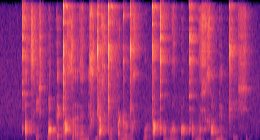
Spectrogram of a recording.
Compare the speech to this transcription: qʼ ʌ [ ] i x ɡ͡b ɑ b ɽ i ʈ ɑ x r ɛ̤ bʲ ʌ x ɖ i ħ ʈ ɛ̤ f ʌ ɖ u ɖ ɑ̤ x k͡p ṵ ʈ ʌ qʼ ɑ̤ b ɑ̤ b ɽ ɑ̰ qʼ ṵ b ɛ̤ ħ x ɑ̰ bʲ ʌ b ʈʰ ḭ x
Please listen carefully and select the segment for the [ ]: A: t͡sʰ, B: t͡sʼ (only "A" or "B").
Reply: A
